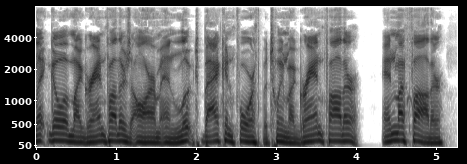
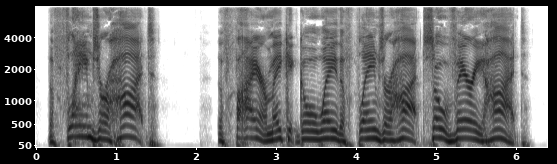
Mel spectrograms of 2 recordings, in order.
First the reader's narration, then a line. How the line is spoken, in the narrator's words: the man's eyes opened wide and he grabbed my grandfather's arm and screamed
